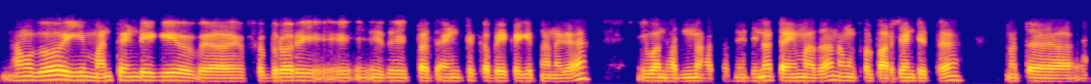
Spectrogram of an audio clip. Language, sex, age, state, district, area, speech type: Kannada, male, 30-45, Karnataka, Gulbarga, rural, conversation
